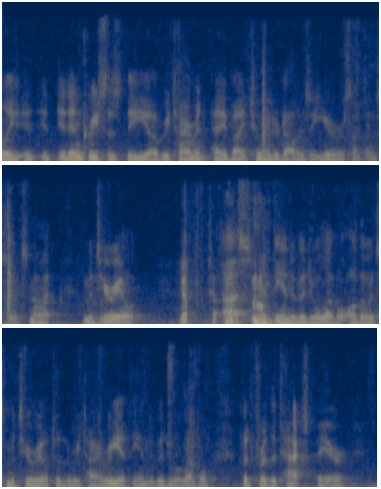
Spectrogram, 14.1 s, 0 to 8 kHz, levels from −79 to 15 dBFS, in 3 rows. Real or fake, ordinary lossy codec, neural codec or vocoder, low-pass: fake; AAC, 32 kbps; vocoder, 22.05 kHz, 80 mel bands, WaveNeXt; 7.2 kHz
